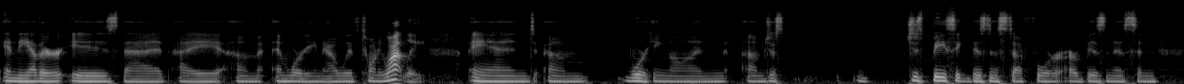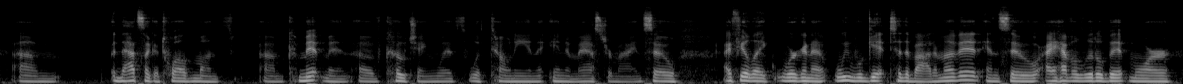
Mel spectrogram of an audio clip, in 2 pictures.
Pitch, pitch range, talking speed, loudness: 140 Hz, 130-155 Hz, 165 wpm, -33 LUFS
